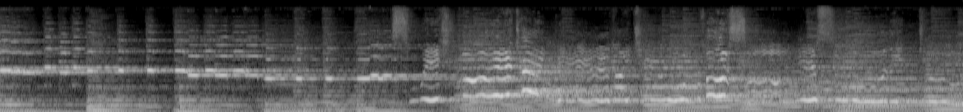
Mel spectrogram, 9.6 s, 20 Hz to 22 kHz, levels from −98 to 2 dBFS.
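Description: At 6.55 s there is a short stall from a late packet, lasting until about 6.62 s. A packet arrived late and the jitter buffer ran dry. The receiver held the last sound for 32 ms, then resumed where it stopped. Nothing is lost. The held sound has a slight buzz or dip, and everything after it plays 32 ms later.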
